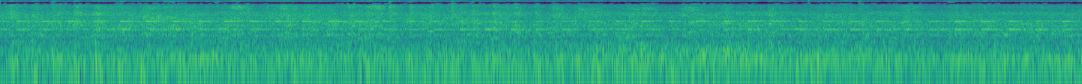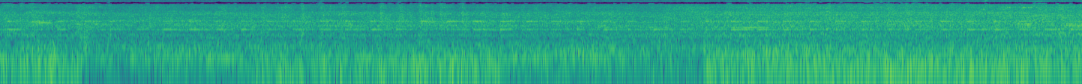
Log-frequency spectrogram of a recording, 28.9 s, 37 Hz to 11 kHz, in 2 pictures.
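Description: Freight train of tank cars and covered hoppers rolling past at a grade crossing: a steady rumble and clatter of steel wheels over the rails, dipping slightly about halfway through and growing louder about 24 seconds in.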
